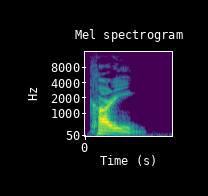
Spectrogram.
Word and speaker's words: Karin: Is it Karin or Karin in the Naruto games? – Karin. It's Karin.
